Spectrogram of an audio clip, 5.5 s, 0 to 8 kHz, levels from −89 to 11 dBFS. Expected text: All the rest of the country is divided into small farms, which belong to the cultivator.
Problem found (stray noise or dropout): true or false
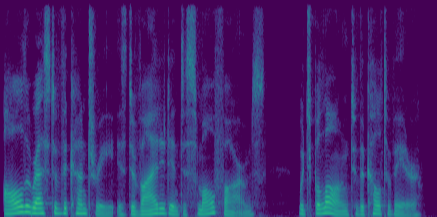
false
